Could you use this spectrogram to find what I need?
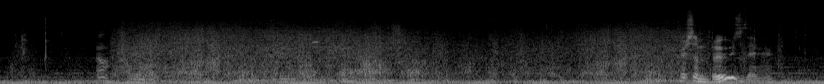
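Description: A heavy case scrapes along a wooden floor.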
